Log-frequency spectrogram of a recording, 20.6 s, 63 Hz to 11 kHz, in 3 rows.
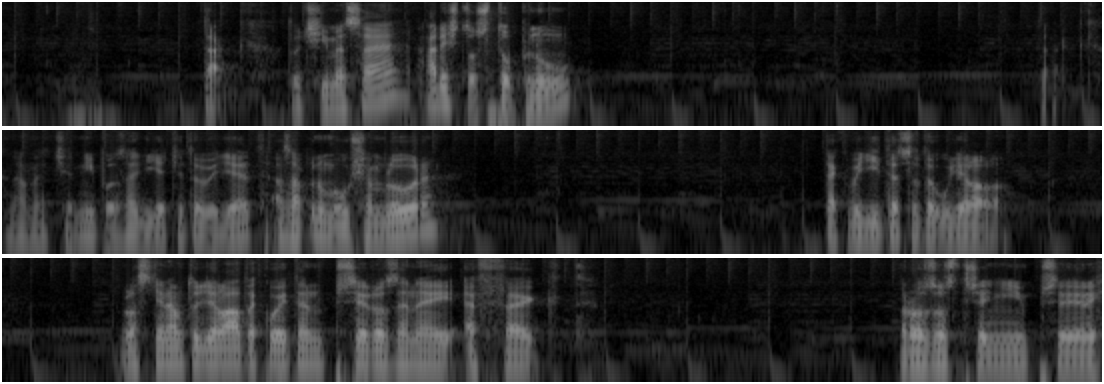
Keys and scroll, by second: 0.4 space, 3.0 space, 15.3 space.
